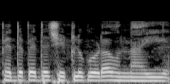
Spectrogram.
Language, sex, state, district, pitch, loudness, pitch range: Telugu, female, Telangana, Hyderabad, 185 Hz, -12 LUFS, 175-190 Hz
